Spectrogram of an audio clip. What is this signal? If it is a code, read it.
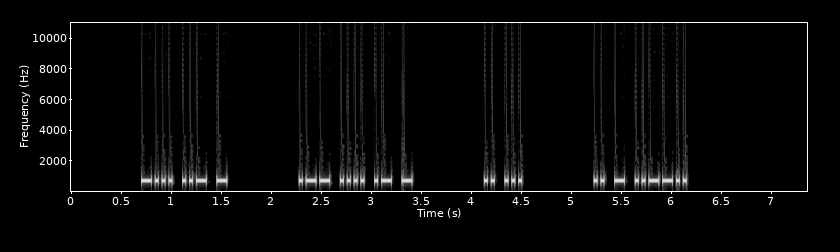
Morse code, heard as a keyed tone, about 36 wpm, 700 Hz. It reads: BUT WHAT IS IT?
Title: 3x Word-Spacing - Sentences from Top 100 Words - 35wpm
